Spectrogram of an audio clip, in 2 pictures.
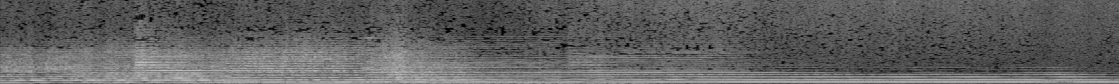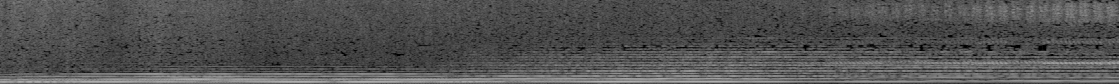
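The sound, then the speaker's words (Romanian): A deep bell tolls, its low resonant hum swelling and lingering steadily for the whole stretch, loud with no voices over it. “Mă duc și gata. Clopotul mă cheamă.”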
